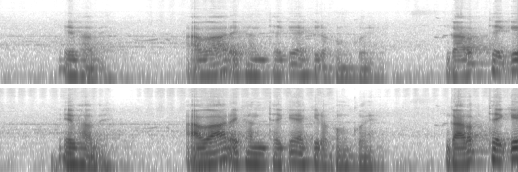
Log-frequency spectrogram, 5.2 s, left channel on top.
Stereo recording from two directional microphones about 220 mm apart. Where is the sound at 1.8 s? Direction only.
40° right (ahead or behind).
